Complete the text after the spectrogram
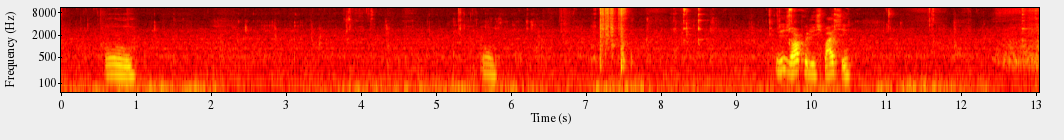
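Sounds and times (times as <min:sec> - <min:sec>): person chewing noodles: 0:00.0 - 0:09.6, 0:10.6 - 0:13.0
person humming: 0:00.6 - 0:01.0.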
